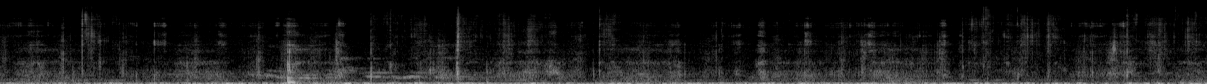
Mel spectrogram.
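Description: Close-miked chewing of a mouthful of sesame seeds with passion fruit: many small, irregular crunches and clicks, with a couple of sharper cracks about three and four and a half seconds in.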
